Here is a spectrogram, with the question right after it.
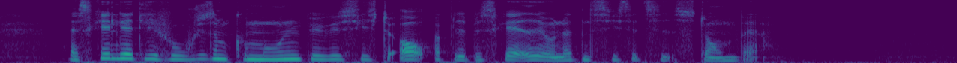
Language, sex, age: Danish, female, 35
